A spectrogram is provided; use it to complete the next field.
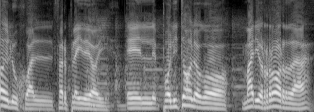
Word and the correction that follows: Riorda: Riorda. Eh, eh, Riorda, ¿pronuncié mal? Sí. ¿Qué dije? – Riorda. Rorda, dijiste. Rorda.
